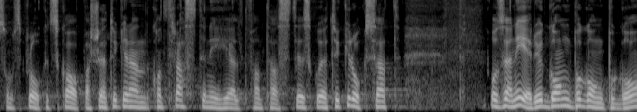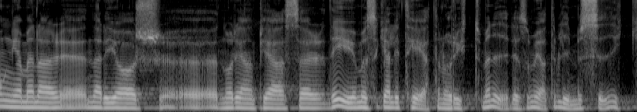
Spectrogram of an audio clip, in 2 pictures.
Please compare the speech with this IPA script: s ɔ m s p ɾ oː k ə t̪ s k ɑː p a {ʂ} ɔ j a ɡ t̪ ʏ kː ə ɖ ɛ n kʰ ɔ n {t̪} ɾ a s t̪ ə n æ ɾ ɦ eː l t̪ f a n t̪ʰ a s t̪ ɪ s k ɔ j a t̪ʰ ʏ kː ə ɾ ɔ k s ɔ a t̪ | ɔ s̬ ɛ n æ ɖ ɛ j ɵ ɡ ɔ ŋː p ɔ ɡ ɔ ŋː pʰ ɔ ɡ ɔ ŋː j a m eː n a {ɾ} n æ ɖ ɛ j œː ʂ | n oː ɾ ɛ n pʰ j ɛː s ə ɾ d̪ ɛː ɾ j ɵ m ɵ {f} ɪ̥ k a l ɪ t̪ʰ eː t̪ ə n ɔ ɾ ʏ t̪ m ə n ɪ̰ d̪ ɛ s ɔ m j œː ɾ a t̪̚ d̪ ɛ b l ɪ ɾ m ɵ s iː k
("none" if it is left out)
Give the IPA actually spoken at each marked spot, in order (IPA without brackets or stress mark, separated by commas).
ʂ, t̪ʰ, ɾ, s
